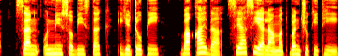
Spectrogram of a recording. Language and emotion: Urdu, neutral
